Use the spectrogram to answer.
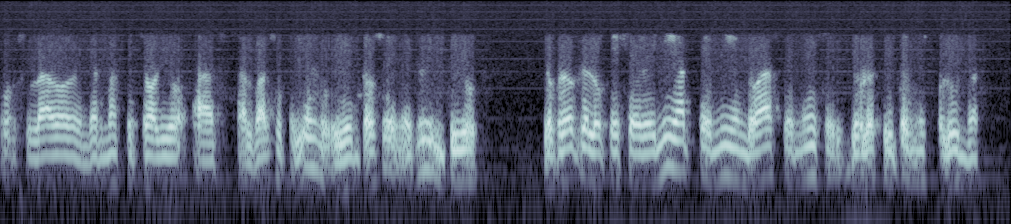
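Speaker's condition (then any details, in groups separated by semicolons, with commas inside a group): No condition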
